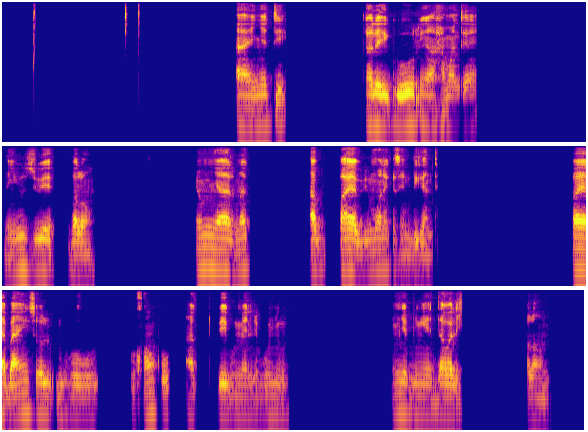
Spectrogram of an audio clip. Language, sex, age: Wolof, male, 18-24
